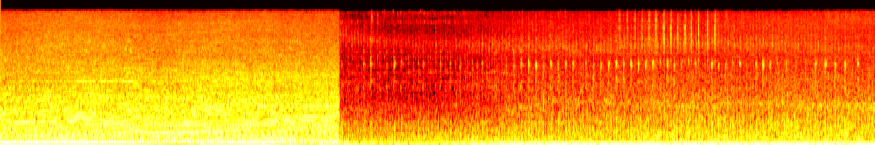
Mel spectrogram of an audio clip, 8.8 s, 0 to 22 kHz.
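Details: Vittorazi Moster 185 paramotor two-stroke with Walbro carburetor at strong, even high power after mixture adjustment, then cutting to wind; mixture sounds about right, starting easier, with no obvious roughness, only a slight belt squeak noted.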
